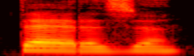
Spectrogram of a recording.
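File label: "t'eres", lingua sarda, female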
